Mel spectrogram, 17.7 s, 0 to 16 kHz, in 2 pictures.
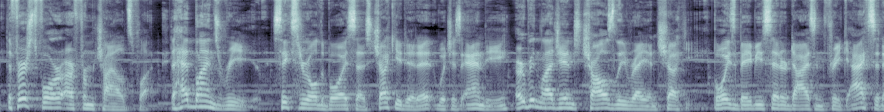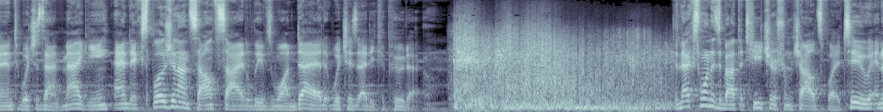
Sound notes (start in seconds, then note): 13.2 house explodes; 13.3 gun fires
